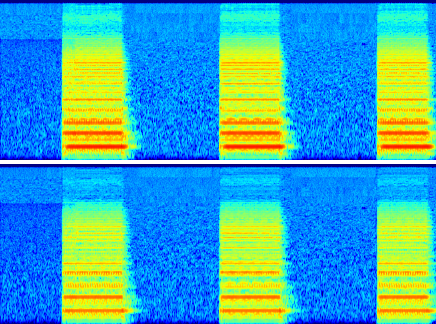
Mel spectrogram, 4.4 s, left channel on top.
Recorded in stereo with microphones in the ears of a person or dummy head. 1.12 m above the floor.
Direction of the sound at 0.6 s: 30° left (ahead or behind).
